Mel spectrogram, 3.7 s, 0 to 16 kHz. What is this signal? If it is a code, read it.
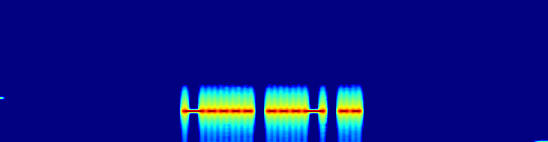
Morse code, heard as a keyed tone, about 32 wpm, 700 Hz. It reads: 6VI
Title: Three Challenging Letter-Number Combinations 30wpm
